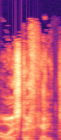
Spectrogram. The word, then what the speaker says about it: Oesterheld: Alors, les Argentins, ils prononcent ça Oosterheld. Voilà. Mais il est d'origine allemande, donc ses aïeuls devaient s'appeler Oosterheld.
